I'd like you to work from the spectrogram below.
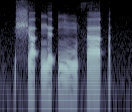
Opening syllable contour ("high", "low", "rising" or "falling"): high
